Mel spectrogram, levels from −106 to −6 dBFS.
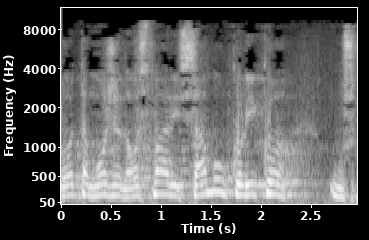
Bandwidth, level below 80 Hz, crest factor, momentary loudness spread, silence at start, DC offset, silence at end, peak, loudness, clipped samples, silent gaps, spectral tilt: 9.6 kHz; -46 dBFS; 14 dB; 6 LU; 0 s; under 0.1%; 0 s; -2 dBFS; -16 LUFS; under 0.1%; none; -5.5 dB/octave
